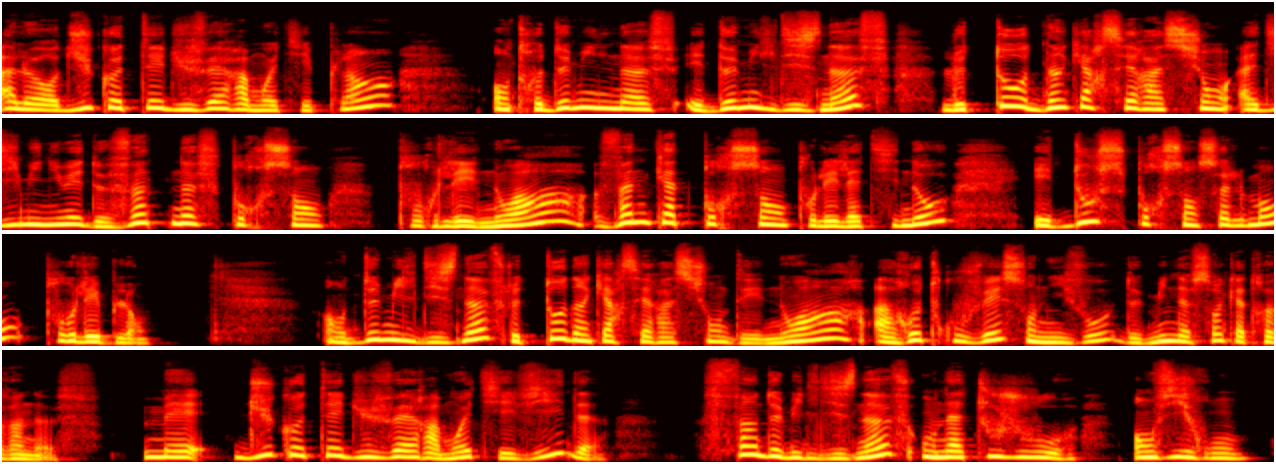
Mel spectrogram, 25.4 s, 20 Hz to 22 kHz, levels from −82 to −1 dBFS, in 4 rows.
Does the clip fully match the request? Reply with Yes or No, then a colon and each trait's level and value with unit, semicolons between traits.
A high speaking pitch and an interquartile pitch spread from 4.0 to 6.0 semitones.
Yes: high, 210 Hz; average, 5.3 semitones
